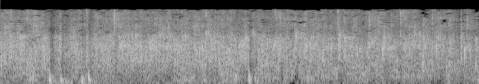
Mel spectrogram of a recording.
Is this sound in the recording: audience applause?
yes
